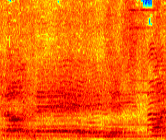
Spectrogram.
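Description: A group of young children singing a Christmas song together in chorus, with musical accompaniment.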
